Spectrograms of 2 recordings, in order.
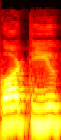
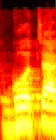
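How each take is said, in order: First: The two words are said fully and separately. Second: The words blend into one word with a ch sound. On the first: "गॉट यू की जगह" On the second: "अंग्रेज सिर्फ गोचा कहते हैं"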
